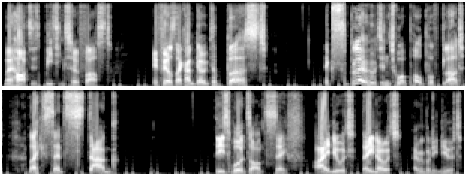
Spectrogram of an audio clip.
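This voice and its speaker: A man voicing a haunted, guilt-ridden man lost in dark woods, reading horror game narration in a theatrical, halting way. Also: mid-range voice, expressive, slight background noise. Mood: panicked dread. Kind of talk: dramatic first-person reading of horror visual novel text.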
